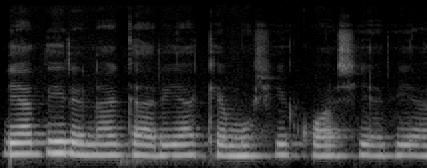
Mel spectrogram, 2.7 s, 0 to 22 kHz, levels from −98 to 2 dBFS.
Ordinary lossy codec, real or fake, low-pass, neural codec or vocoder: none; real; 19.8 kHz; none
